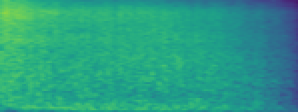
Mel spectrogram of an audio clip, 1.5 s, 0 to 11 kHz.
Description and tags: Explosion, short [sidohzen 165808]
A short edit of sidohzen's wonderful Explosion with derbis - authentic. 4kg TNT recording.
Edited with Audacity: Cut, fade in/out, normalize.
annihilating, c4, wreck, wrecking, annihilation, bang, explode, dynamite, demolish, tnt, boom, annihilate, explosion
